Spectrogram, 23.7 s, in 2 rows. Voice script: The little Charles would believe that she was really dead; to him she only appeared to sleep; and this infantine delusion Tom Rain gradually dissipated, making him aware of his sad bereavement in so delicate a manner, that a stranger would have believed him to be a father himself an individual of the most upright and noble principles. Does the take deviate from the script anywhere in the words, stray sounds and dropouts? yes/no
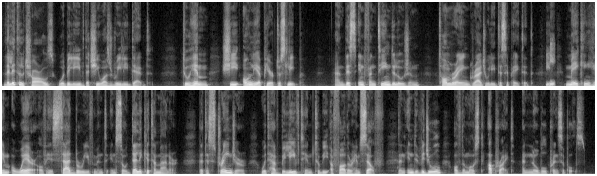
yes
